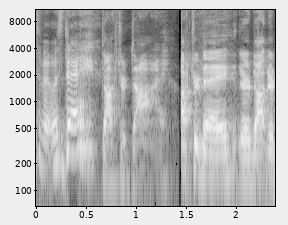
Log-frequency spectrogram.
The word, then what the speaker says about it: Dey: with Dr Brandis Brandis it's pronounced die it's not day it is not I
